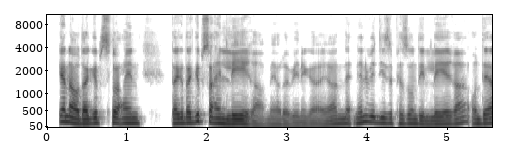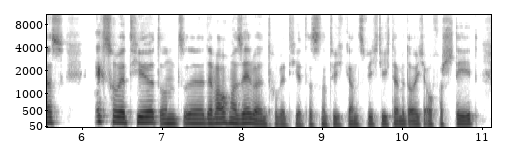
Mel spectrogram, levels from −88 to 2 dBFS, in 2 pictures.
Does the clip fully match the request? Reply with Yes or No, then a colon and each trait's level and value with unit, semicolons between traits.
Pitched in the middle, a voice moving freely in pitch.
No: low, 125 Hz; wide, 6.2 semitones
